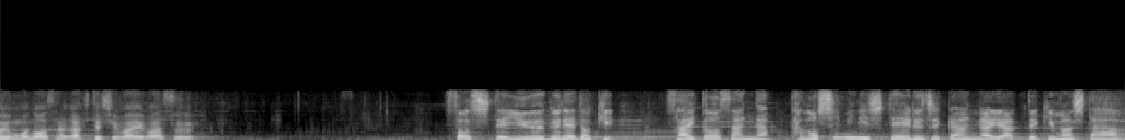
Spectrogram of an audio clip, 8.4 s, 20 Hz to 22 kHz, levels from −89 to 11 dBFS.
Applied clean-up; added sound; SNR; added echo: neural separator model SepFormer DNS4.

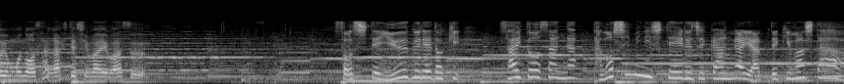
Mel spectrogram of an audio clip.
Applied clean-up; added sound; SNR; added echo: none; Keyboard (musical); 17 dB; none.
